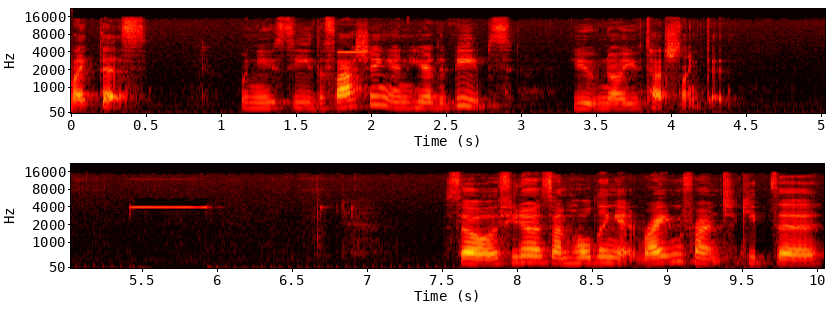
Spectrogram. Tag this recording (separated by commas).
Speech, inside a small room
